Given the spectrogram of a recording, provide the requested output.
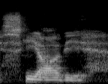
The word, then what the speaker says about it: Schiavi: good I tell people think of a school you know you don't say show you say school it's because SCH so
